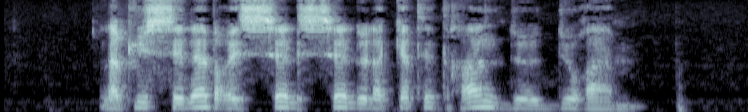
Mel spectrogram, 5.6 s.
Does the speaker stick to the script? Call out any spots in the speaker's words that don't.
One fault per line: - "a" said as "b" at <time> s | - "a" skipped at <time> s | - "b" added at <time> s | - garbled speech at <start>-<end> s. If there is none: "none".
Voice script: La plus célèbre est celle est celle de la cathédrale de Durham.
none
